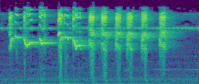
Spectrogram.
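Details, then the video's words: Male orange-headed thrush, captive, sung as a lure to stir silent thrushes into song: about ten rapid, sharp, ringing notes, some with short whistled slides, loud and close, over a steady high insect-like whine. "Hanya hitungan DETIK !!! ANIS MACET langsung bunyi Anis merah jantan"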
